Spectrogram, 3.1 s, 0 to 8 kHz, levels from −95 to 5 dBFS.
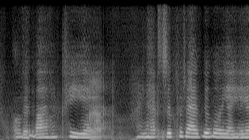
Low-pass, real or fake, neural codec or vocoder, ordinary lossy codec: none; fake; codec, 16 kHz, 0.5 kbps, FreqCodec, smaller model; none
